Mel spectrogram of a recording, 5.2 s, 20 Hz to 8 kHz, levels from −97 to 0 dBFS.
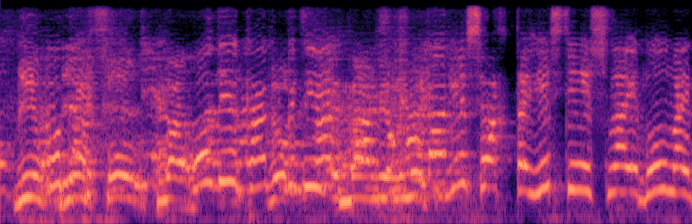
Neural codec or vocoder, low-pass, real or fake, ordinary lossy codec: codec, 32 kHz, 1.9 kbps, SNAC; 7.2 kHz; fake; none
